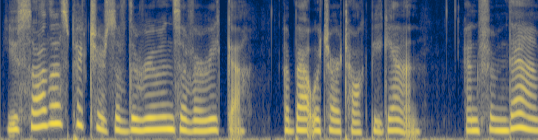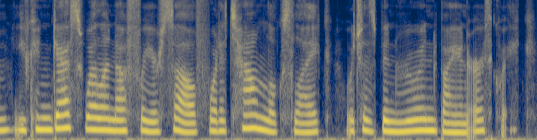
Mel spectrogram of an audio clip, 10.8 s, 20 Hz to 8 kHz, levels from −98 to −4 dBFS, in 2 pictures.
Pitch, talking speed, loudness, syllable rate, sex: 235 Hz, 200 wpm, -17 LUFS, 4.9 syllables/s, female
